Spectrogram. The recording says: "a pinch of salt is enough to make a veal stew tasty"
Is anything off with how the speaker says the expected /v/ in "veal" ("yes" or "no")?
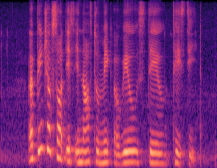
yes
